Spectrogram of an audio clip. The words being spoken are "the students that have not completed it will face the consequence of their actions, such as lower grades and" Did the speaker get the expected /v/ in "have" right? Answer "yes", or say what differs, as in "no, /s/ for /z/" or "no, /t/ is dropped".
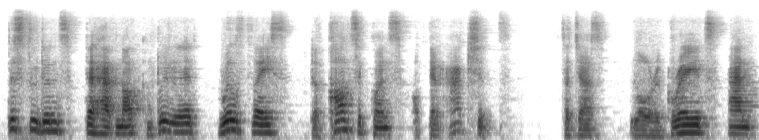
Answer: yes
